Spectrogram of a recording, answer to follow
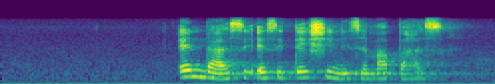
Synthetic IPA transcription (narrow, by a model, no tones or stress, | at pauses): ɛndʱasiʔesitʼeʃinisɛmab̥ʱaːsi̥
